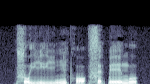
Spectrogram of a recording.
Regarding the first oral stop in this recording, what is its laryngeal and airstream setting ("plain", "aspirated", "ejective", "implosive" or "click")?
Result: aspirated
